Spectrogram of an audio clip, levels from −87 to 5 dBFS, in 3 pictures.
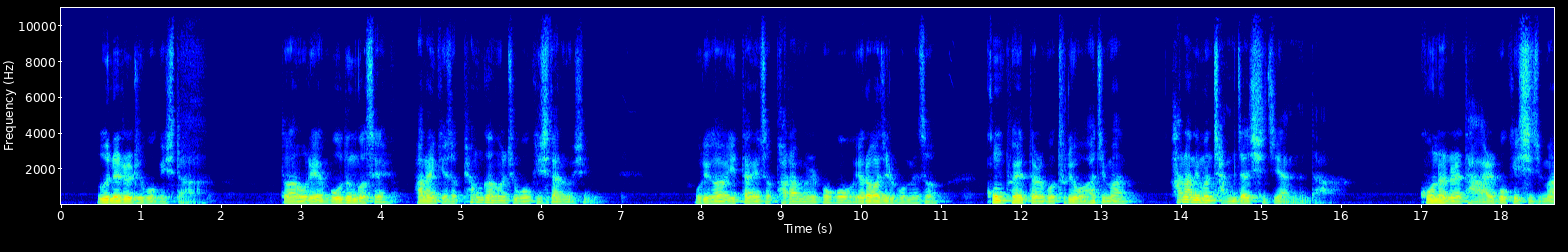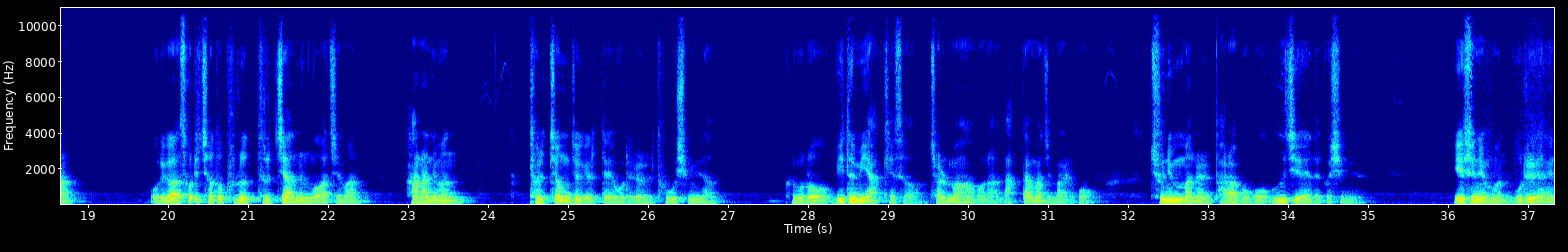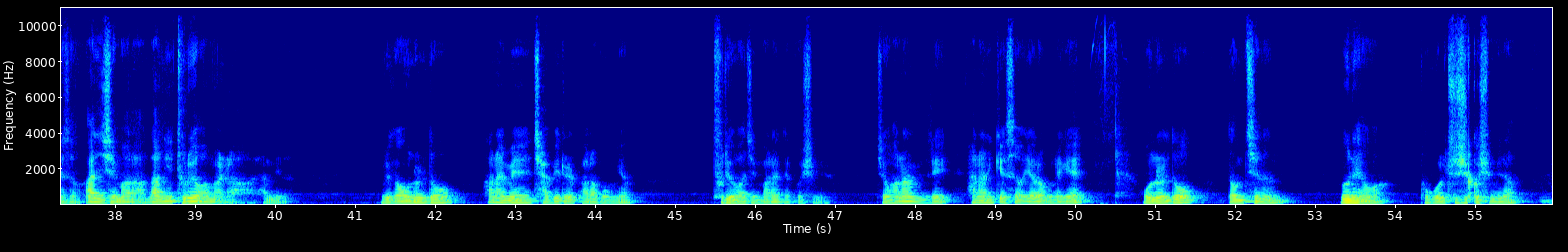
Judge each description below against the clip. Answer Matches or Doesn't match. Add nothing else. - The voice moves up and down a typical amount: Matches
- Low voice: Matches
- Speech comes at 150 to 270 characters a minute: Matches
